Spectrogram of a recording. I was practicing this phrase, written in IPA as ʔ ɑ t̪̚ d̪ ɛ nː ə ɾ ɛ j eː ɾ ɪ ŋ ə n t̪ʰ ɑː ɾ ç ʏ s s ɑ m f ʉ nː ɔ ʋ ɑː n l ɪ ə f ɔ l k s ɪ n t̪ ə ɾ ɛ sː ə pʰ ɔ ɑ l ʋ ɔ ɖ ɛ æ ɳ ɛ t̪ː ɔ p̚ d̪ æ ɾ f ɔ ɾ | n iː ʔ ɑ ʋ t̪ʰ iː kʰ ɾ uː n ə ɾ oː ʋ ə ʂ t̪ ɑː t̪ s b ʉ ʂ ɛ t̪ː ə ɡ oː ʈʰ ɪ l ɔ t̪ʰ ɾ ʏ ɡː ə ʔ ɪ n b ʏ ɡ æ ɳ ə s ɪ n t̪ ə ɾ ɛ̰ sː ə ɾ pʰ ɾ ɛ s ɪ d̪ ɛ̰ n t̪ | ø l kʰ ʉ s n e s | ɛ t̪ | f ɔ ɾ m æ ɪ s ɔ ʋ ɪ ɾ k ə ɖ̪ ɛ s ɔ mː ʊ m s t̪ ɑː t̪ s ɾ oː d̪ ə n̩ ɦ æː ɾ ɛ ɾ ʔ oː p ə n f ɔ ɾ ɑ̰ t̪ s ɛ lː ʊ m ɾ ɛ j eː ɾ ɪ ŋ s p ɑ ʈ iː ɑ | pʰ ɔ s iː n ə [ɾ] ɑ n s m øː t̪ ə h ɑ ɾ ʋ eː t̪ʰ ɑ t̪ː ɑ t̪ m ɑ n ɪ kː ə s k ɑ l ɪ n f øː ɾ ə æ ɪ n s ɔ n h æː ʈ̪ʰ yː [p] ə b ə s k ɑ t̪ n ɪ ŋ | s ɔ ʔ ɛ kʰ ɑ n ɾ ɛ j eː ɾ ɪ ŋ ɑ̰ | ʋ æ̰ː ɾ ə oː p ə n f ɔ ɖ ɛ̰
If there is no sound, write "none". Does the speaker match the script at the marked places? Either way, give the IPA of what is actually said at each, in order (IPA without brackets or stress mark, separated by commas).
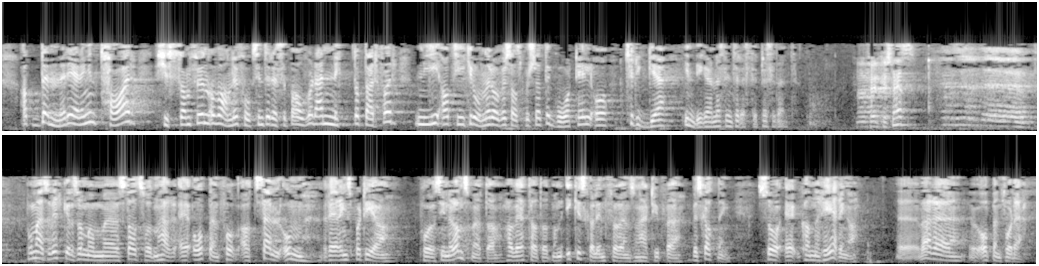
l, p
